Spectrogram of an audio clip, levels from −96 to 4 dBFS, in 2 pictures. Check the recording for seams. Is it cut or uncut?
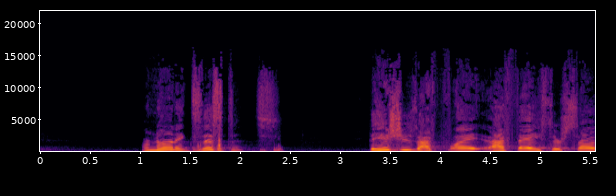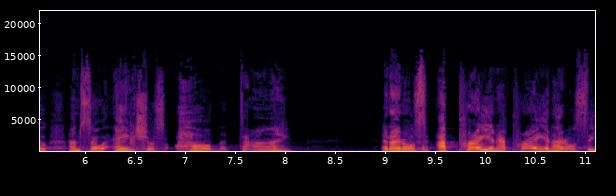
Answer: uncut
